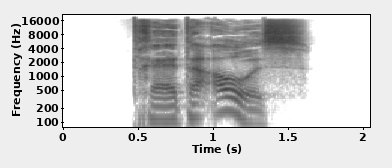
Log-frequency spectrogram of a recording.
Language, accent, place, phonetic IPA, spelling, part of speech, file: German, Germany, Berlin, [ˌtʁeːtə ˈaʊ̯s], träte aus, verb, De-träte aus.ogg
- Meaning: first/third-person singular subjunctive II of austreten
